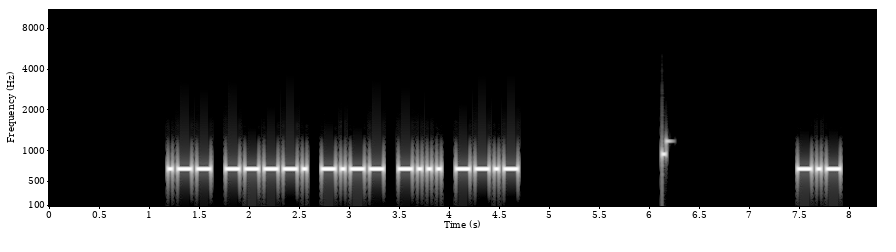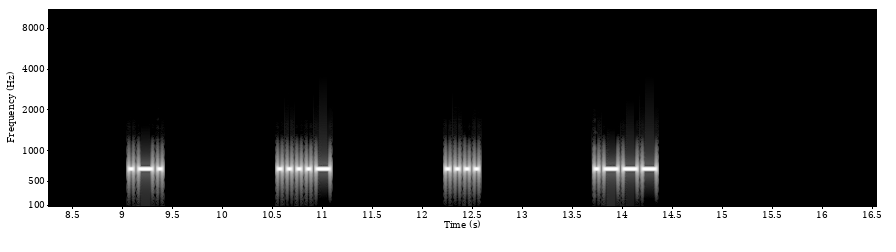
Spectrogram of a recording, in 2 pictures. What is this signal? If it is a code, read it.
Morse code, heard as a keyed tone, about 25 wpm, spaced as for 11 wpm, 700 Hz. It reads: W9YBQ KR4HJ
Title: USA Call Signs - 5 Characters - 8x Character Spacing - 25wpm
